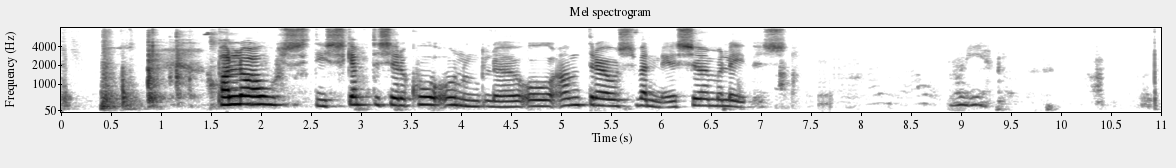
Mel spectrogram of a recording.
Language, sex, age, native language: Icelandic, male, 18-19, Icelandic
